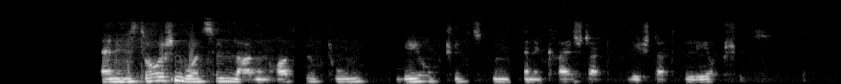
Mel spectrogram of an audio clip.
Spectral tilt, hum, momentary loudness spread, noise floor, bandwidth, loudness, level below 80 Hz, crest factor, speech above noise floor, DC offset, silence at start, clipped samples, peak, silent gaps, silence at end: -8 dB/octave; none; 14 LU; -65 dBFS; 7.8 kHz; -17 LUFS; -52 dBFS; 16 dB; 49 dB; under 0.1%; 1 s; under 0.1%; -2 dBFS; 3.00-3.05 s, 3.92-3.96 s; 1.1 s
